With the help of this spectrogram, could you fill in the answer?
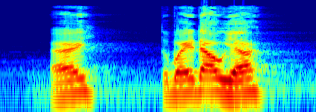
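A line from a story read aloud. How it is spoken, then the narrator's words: Exclaiming. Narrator (Vietnamese): Nó kêu lên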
